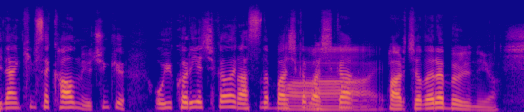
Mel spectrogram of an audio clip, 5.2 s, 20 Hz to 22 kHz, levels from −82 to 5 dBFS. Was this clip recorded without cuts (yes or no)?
no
